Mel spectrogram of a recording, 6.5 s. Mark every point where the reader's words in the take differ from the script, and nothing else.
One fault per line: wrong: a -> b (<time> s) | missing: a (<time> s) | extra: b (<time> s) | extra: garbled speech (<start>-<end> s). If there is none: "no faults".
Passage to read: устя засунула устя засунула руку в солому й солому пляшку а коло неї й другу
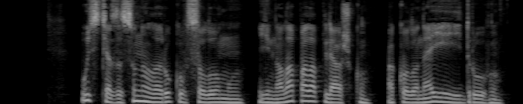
missing: устя засунула (2.0 s)
wrong: солому -> налапала (3.4 s)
